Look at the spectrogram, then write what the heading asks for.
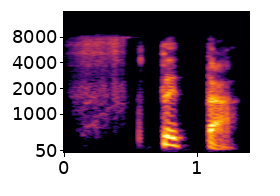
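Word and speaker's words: θῆτα: E essa letra se chama theta. Theta. A pronúncia dela é como TH em inglês, think, a palavra coisa.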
